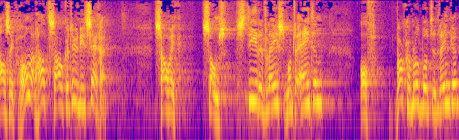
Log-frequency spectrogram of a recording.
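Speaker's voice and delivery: high, biting, wrathful, almost sarcastic tone. Quoting a divine rebuke to the people, mock near-sarcastic and wrathful. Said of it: "op het sarcastische af zegt".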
